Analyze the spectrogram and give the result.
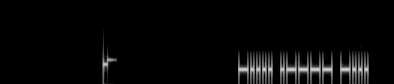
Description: Morse code, heard as a keyed tone, about 41 wpm, 700 Hz. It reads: 61B
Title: Three Challenging Letter-Number Combinations 40wpm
